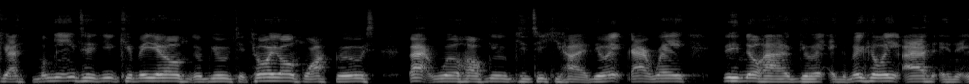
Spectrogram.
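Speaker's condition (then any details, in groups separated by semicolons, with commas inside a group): Cerebral palsy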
